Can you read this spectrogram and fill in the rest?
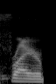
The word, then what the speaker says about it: Freyr: Koch Strategic Platforms, an investment unit of Wichita-based Koch, formed a 50-50 joint venture with Fryer Battery in October of 2021 with the intention of identifying a North American site for a gigafactory. Fryer, by the way, is spelled F-R-E-Y-R.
